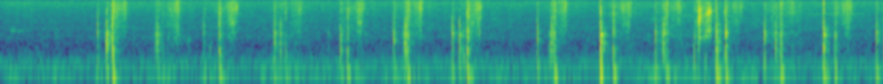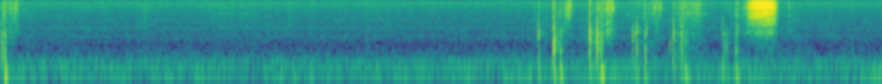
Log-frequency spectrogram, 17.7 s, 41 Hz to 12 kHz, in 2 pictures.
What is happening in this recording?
walking footsteps tennis shoes tile floor 8
A man walking on tile floor in tennis shoes. Made with my hands inside shoes in my basement.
